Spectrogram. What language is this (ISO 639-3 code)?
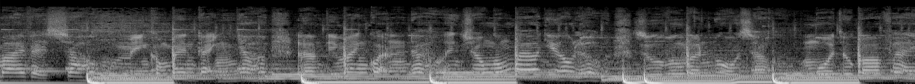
vie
